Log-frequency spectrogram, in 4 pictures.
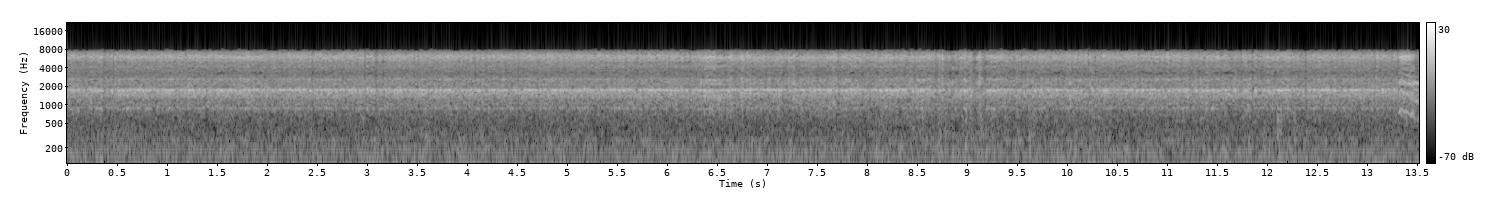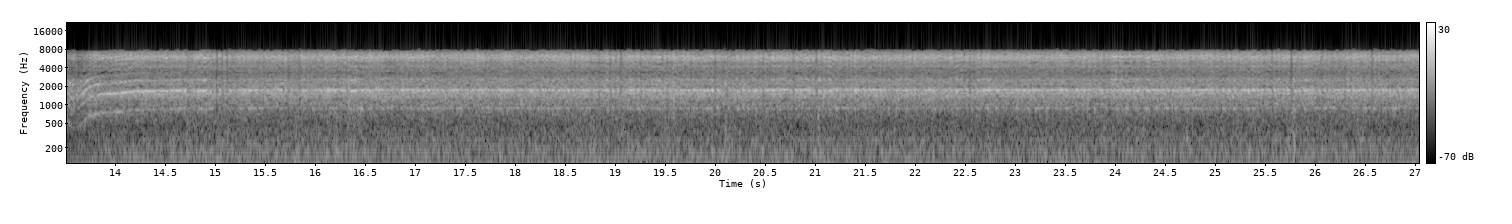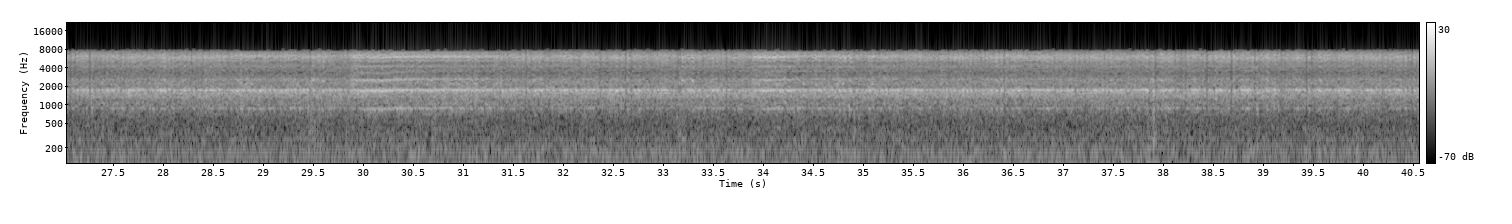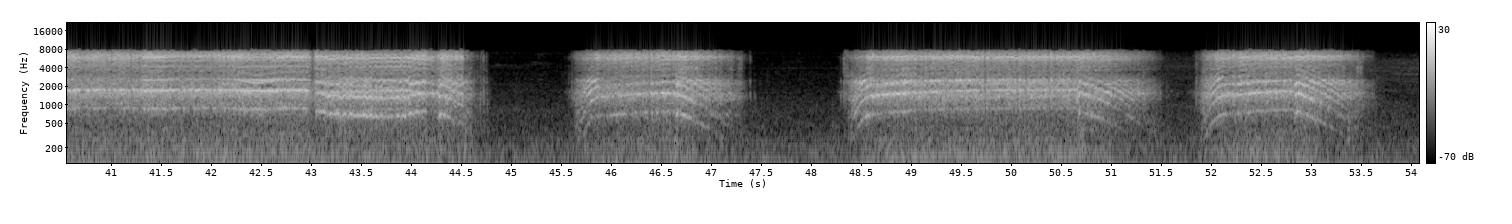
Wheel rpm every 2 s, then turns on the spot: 230, 230, 230, 230, 230, 230, 210, 210, 230, 230, 230, 230, 230, 230, 230, 230, 230, 230, 230, 230, 230, 220, 70, 70, 130, 130, 100.
44-46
